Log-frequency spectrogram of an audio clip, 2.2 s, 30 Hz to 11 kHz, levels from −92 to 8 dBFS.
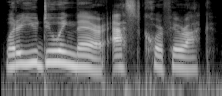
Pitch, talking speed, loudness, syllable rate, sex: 195 Hz, 190 wpm, -19 LUFS, 6.5 syllables/s, female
